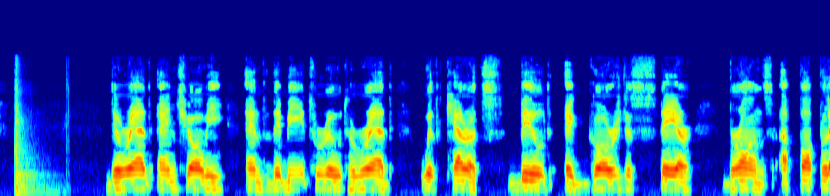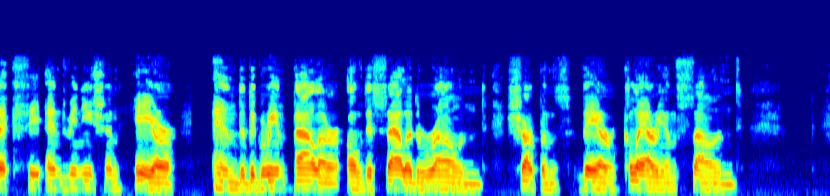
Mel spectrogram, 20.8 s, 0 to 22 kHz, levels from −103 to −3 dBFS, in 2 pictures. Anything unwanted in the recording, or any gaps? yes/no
yes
